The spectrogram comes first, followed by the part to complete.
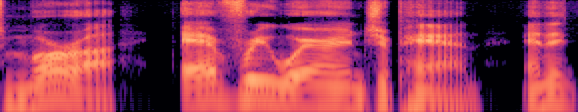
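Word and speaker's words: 村: You'll see this character, Mura, pronounced Mura, everywhere in Japan, and it just means village.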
